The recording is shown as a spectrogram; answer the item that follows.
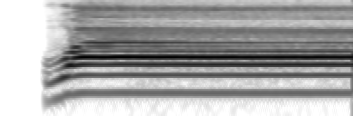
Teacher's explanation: দুই ঠোঁট শুরুতে গোল হবে, মাঝখানে দুই দিকে প্রসারিত হবে, আবার শেষে এসে গোল হবে।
